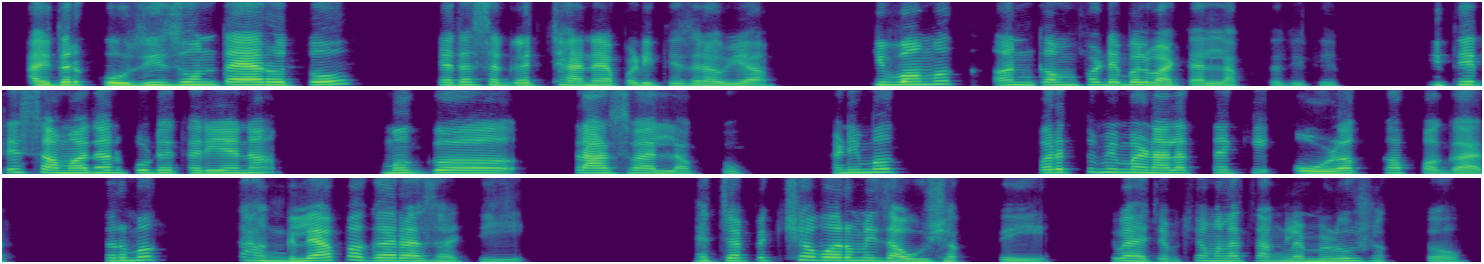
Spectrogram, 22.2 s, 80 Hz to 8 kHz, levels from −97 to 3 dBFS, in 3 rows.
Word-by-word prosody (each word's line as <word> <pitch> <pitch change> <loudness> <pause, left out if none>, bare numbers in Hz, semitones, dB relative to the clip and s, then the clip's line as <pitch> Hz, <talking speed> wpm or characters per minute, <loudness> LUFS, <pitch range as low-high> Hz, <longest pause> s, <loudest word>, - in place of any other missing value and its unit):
Either 205 +6 +6
cosy 215 +1 +4
zone 255 +3 +1
तयार 250 0 +10
होतो 260 +4 +2
की 335 -8 -15
आता 240 +2 0
सगळंच 220 -3 -1
छान 200 -3 +2
आहे 200 - +5
आपण 205 0 -4
इथेच 190 +1 -5
राहूया 175 -2 0 0.5
किंवा 260 +1 +5
मग 300 +2 -2 0.3
अनकम्फर्टेबल 235 0 0
वाटायला 175 -5 +1
लागतं 150 -2 -8
तिथे. 145 0 -13 0.5
तिथे 260 +4 0
ते 290 - -1
समाधान 245 -2 +3
कुठेतरी 230 -2 -1
आहे 225 - +4
ना, 240 +2 0 0.6
मग 230 -1 -3
अ, 235 -2 +2 0.3
त्रास 230 -1 +4
व्हायला 215 -3 +1
लागतो 170 +1 -8 0.5
आणि 250 +3 -2
मग 300 +3 -1 0.7
परत 270 +2 +2
तुम्ही 300 -1 -3
म्हणालात 245 -3 +4
ना 265 - -2
की - - -8 0.2
ओळख 205 +3 +2
का 235 - -2
पगार? 180 -3 0 0.5
तर 260 +1 -2
मग 310 +4 0 0.4
चांगल्या 230 +3 +4
पगारासाठी 230 - 0 0.9
ह्याच्यापेक्षा 255 +7 -3
वर 280 -2 +4
मी 265 -1 -2
जाऊ 210 -4 +1
शकते 185 -4 -8
किंवा 230 +5 -7
ह्याच्यापेक्षा 215 +1 -4
मला 230 0 -2
चांगलं 210 -2 -4
मिळू 215 +3 -3
शकतं, 215 -8 -11
230 Hz, 150 wpm, -22 LUFS, 200-250 Hz, 0.9 s, तयार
